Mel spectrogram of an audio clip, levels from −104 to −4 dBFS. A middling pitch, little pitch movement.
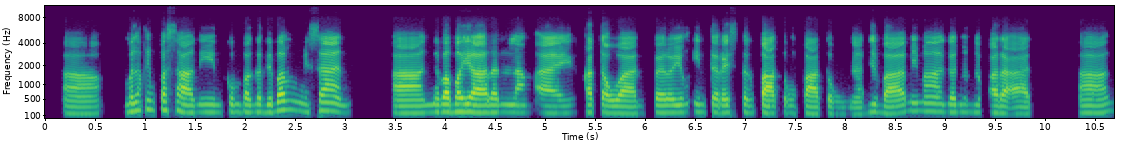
Yes: medium, 170 Hz; narrow, 2.1 semitones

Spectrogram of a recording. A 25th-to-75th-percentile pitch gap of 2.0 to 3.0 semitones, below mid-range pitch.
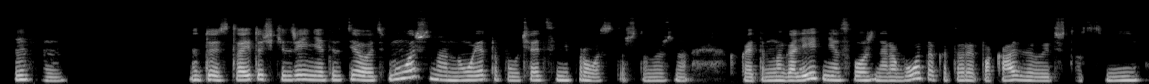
No: narrow, 2.5 semitones; high, 195 Hz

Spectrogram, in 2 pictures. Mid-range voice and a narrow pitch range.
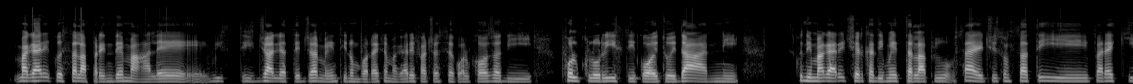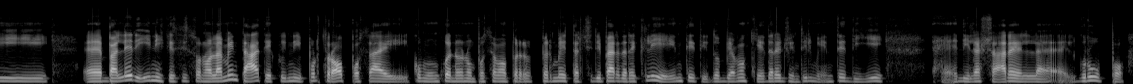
Yes: medium, 145 Hz; narrow, 1.9 semitones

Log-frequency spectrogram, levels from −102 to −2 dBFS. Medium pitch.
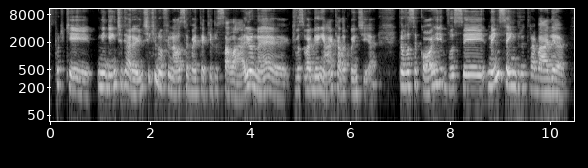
No: high, 195 Hz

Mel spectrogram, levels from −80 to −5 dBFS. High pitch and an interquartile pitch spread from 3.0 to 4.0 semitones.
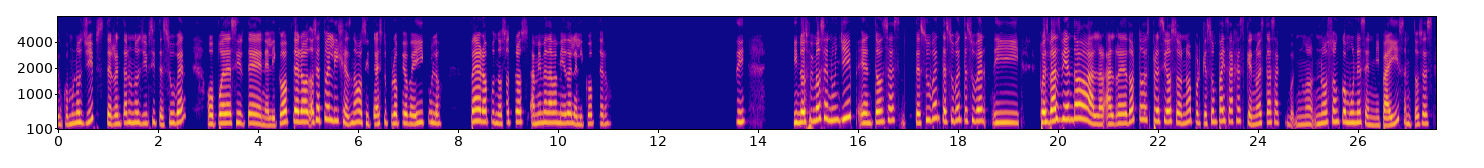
Yes: very high, 260 Hz; average, 3.4 semitones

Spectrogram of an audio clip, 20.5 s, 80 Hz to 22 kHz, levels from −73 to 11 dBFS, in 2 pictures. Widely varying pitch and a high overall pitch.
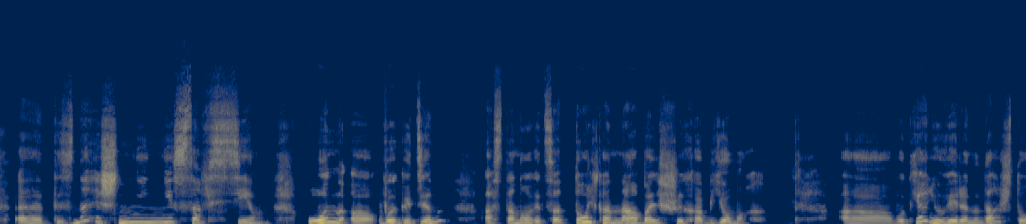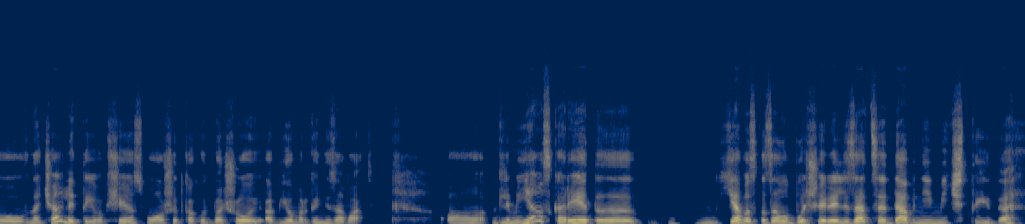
Yes: wide, 6.8 semitones; high, 195 Hz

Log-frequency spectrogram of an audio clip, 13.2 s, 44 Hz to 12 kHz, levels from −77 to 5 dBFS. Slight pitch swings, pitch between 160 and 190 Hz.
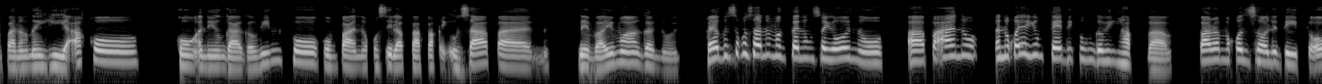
No: wide, 8.4 semitones; medium, 185 Hz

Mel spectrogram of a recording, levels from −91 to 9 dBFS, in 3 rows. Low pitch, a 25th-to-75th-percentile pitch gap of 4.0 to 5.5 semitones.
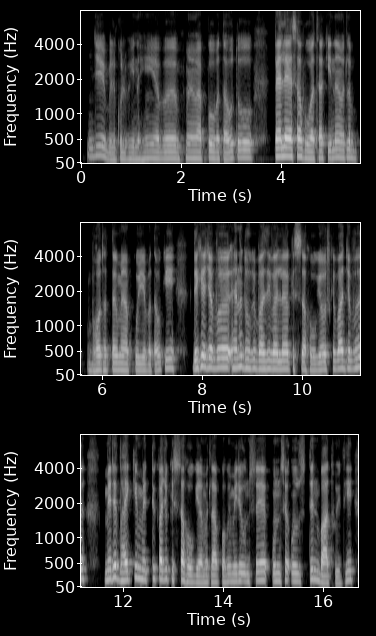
No: medium, 150 Hz; average, 4.4 semitones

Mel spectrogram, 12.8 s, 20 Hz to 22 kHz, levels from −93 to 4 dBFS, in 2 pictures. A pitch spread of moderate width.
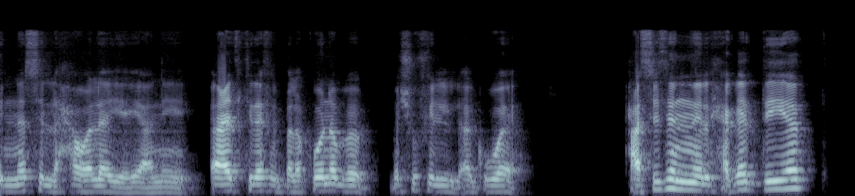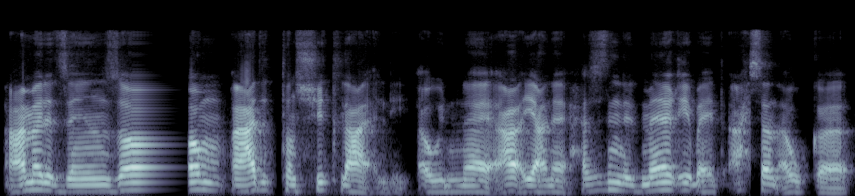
Yes: average, 4.0 semitones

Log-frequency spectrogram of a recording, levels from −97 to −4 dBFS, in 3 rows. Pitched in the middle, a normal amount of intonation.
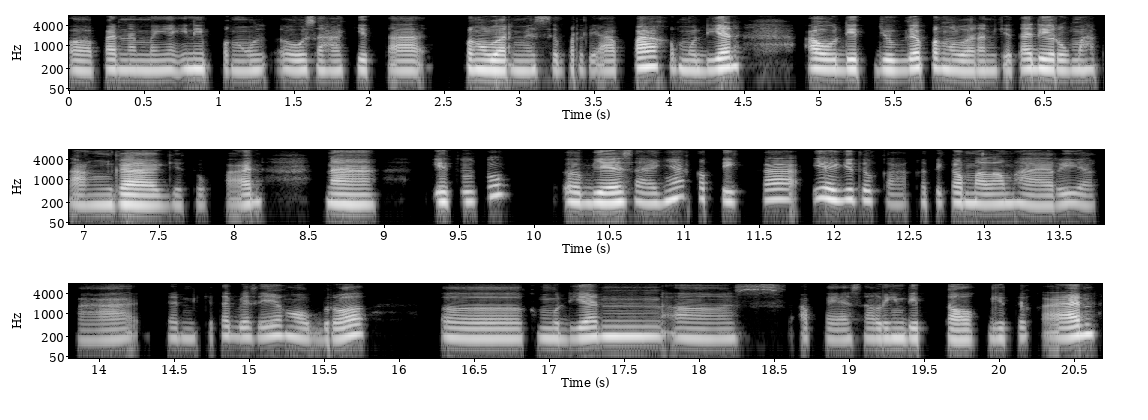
No: medium, 180 Hz; narrow, 1.8 semitones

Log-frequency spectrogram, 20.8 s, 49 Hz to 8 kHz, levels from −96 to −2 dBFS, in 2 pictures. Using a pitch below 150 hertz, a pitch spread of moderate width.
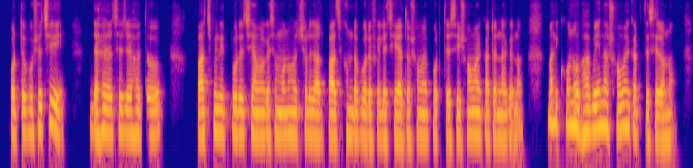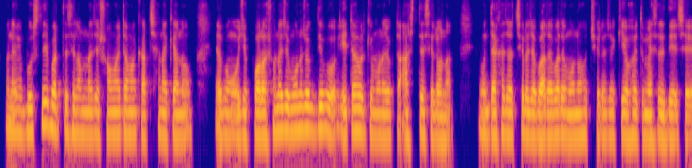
No: low, 135 Hz; narrow, 2.1 semitones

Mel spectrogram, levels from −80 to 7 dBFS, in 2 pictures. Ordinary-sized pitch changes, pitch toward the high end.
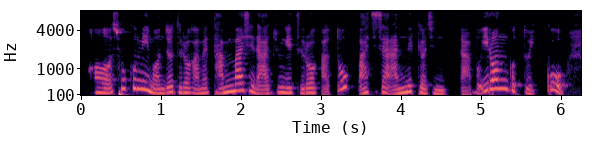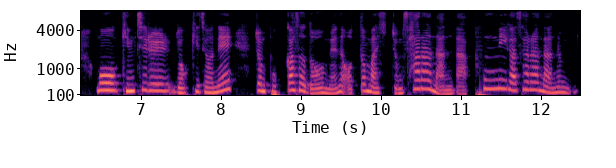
No: wide, 7.4 semitones; high, 195 Hz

